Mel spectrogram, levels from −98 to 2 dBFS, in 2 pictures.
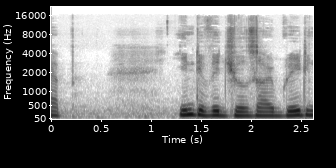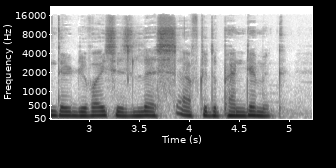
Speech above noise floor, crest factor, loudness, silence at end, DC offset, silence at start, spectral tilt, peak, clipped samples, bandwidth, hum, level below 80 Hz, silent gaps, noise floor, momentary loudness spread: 36 dB; 14 dB; -17 LUFS; 0.4 s; under 0.1%; 0 s; -7 dB/octave; -4 dBFS; under 0.1%; 16 kHz; none; -58 dBFS; none; -52 dBFS; 8 LU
